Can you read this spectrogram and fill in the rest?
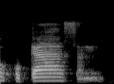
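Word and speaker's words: お母さん: En este caso, hay que prestarle mucha atención a la pronunciación larga de la A, porque si la pronunciamos sin la doble vocal, o sea, si decimos okasan, significa otra cosa.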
